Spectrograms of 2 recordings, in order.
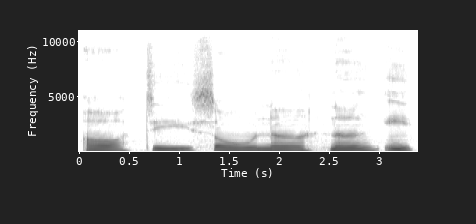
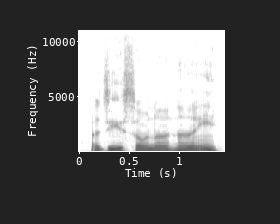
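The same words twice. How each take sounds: First: "O ji so na na in." stretched slowly; slow, careful teaching pronunciation; slow demo. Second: Said in the usual way. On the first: Shown as a demonstration. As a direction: draw out every syllable of "O ji so na na in.". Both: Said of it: "It's pronounced like this".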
